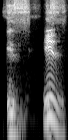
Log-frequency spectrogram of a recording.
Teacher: জিভের আগা দিয়ে বের হচ্ছে কিনা, জিভের মাঝখান দিয়ে হবে না, জিভের মাঝখান হলে তখন জিম হয়ে যাবে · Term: জাল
